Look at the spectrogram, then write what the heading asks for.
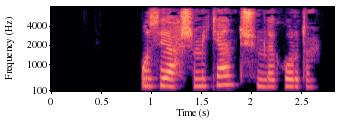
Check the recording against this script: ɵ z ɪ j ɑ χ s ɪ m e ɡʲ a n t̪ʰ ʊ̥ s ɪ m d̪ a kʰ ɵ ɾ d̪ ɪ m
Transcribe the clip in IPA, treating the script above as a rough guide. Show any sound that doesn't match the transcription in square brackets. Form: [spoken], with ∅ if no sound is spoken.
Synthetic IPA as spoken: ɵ z ɪ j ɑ χ [ʃ] ɪ m e [kʲ] a n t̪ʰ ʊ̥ [ʃ] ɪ m d̪ a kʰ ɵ ɾ d̪ ɪ m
